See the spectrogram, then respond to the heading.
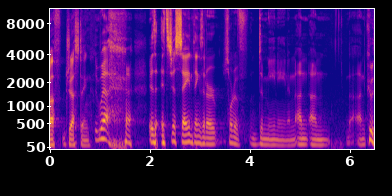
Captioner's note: laughs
